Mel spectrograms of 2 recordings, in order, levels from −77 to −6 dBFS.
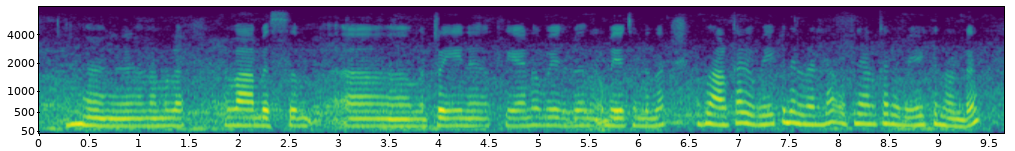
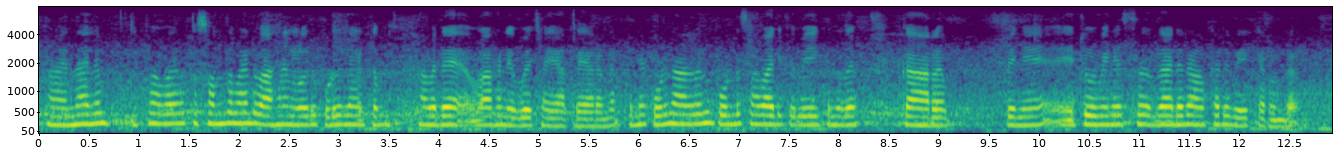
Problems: none marked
